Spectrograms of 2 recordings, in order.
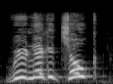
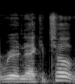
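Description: First: High, drawn-out mock battle cry; hammed-up loud, slow fight yell; shouted move call. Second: Said in the usual way. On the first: Acted fighter announcing his move.

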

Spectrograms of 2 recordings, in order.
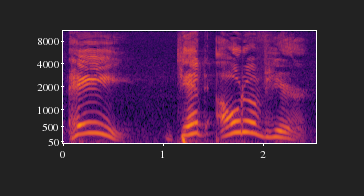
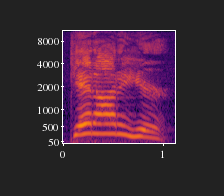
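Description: First: Higher, half-shouted Pharaoh sending him off; mock yelling Pharaoh. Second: Higher, louder repeat of the order; mock yelling Pharaoh. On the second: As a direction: shout the order again, harder. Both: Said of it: "I bet there was yelling back then".

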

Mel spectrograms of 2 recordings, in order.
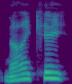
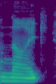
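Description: First: "Nike" said as NY-kee; Nike with two syllables. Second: "Nike" said as NYKE, rhyming with bike; no ee at the end of "Nike"; Nike with one syllable. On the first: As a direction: end "Nike" on an ee sound. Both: Shown as a demonstration. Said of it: "is it Nike or Nike?".

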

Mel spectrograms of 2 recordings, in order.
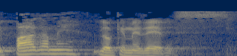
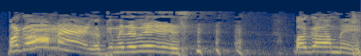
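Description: First: A calm slow reading of the demand; slow quoted demand. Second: Shouted high, slow and strained with a laugh; a hammed-up furious creditor; furious demand. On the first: Acted. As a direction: read out slowly and evenly. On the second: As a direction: bellow the demand like a choking creditor. Servant choking his debtor.

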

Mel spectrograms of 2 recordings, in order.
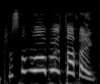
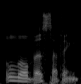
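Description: First: Very high, squeaky little voice; tiny playful voice. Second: Low, very soft mumble; downplayed aside. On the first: Pretend. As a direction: squeak it as a cute excuse. Playfully pleads for a little stuffing. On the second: Real, not acted. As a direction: tuck it away quietly, much lower. Downplays the stuffing to herself.

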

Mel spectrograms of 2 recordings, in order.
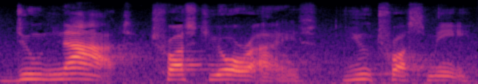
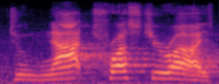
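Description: First: Slow, soft and solemn; God speaking gently. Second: Louder, stress on not; emphatic repeat. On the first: Retold or imitated. God speaking tenderly to the believer, slow and soft. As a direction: deliver it slowly as a gentle divine word. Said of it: "the Lord is telling". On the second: Shown as a demonstration. Preacher warning congregation, stress on not. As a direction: hammer the word not. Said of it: "preacher repeats to congregation".

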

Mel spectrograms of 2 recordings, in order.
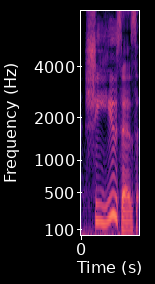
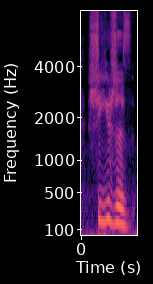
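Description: First: Said in the usual way. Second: "uses" slurred with a zh in the middle; tongue-tied slip. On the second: Real, not acted. Podcaster fumbling while praising Crystal, tongue-tied slur on "uses". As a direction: trip over "uses", mushing it to "yoozhes". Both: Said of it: "I cannot speak today".

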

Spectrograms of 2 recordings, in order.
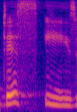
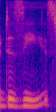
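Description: First: "dis-ease" slowly broken into two words; split DIS-EASE. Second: Said in the usual way. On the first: Retold or imitated. Therapist warns client about stress, "dis-ease" split in two. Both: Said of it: "dis-ease brings you disease".

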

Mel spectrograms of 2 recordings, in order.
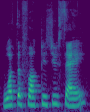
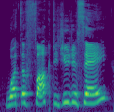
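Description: First: Stunned question. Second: Louder, higher outraged demand; outraged repeat. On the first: Reacting to the pastor's clip. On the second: Reacting to the pastor's clip, louder outraged demand. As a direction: throw the question back, incensed. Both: Real, not acted.

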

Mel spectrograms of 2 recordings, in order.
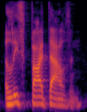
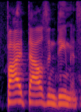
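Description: First: Said in the usual way. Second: Five thousand said louder, hit on Five; stress on five thousand. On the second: Real, not acted. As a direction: punch Five for awe. Repeats number with emphasis.

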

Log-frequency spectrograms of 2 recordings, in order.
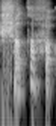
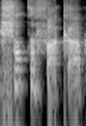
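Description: First: High-pitched mock outburst; retold exasperation. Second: Low, understated brush-off; retold dismissal. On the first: Man reacts to date's boyfriend claim, high mock exasperation. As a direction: blurt it high, imitating your reaction. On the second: Man dismisses date's boyfriend claim, low retold dismissal. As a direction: drop the pitch, dismiss it without raising your voice. Redoes the reaction in lower voice.

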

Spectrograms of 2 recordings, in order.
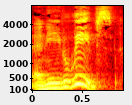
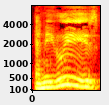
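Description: First: Said in the usual way. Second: Repeated with higher pitch on leaves; emphatic repeat. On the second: Real, not acted. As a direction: stress the leaving for effect.

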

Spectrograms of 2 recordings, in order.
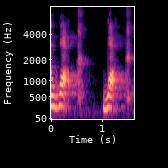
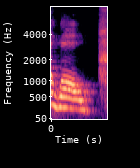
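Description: First: WALK said as "wawk"; "walk" with no L at all; silent L. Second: WALK with a drawn-out L before K; "walk" said as "wol-k"; wrong voiced L. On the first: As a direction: go from vowel straight to K in "walk". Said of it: "você não vai pronunciar esse L". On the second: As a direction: sound the L in "walk". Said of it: "Não é walk". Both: Shown as a demonstration.

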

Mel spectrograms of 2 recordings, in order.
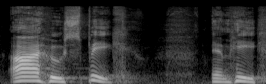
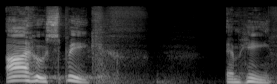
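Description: First: Slowed solemn reading. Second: Solemn revelation. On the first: Shown as a demonstration. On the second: Retold or imitated. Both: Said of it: "Jesus uses this phrase".

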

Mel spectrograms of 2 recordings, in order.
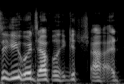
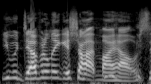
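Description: First: Louder, laughing repeat of the warning. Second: Higher and louder, emphatic warning; loud playful warning about shooting intruders. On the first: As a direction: say it again with a laugh. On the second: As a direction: declare it loudly with a laugh behind it. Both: Real, not acted. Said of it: "Let that be known".

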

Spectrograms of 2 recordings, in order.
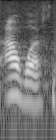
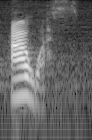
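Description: First: Said in the usual way. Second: Aguas fuerte y cortado como advertencia; aviso aguas. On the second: Shown as a demonstration. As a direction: grita aguas para avisar. (aguas con fuerza de alerta) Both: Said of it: "O sea".

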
